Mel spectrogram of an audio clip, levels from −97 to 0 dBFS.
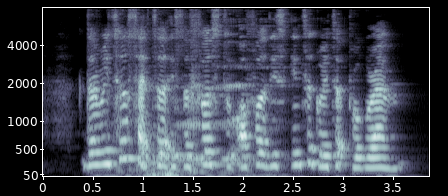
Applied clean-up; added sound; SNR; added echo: classical method WPE with log-MMSE.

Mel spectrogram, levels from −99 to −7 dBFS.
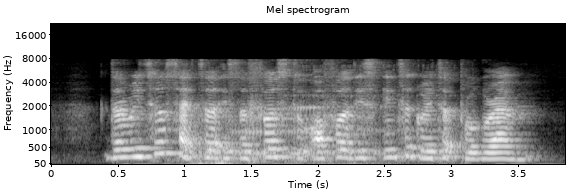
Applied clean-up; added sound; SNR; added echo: none; Burping, eructation; 13 dB; reverberation time 0.3 s.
